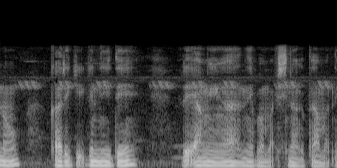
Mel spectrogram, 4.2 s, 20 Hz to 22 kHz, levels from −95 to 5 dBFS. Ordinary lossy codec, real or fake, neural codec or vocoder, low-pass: AAC, 48 kbps; real; none; 7.2 kHz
